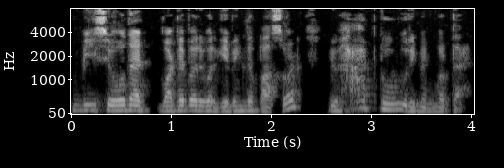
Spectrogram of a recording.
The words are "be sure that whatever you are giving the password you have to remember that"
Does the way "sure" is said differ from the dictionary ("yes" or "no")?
yes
